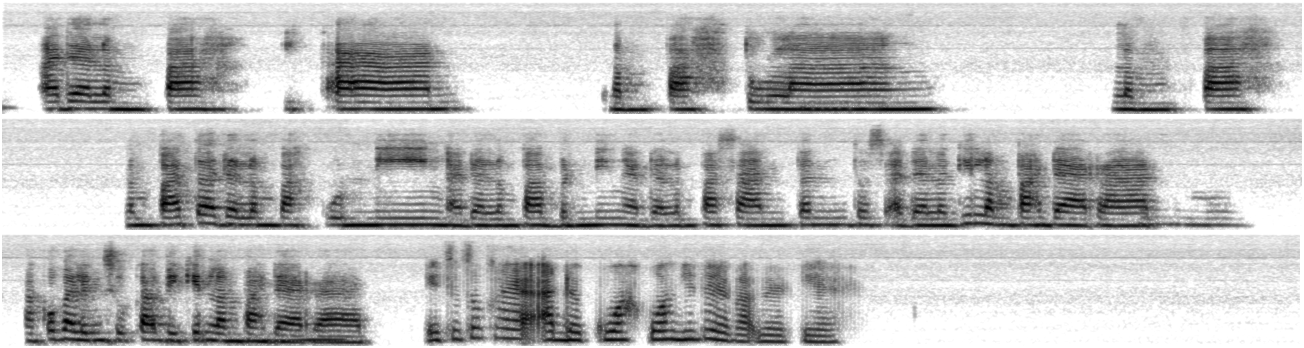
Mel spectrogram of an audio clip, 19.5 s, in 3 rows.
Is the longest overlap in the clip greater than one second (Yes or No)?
No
